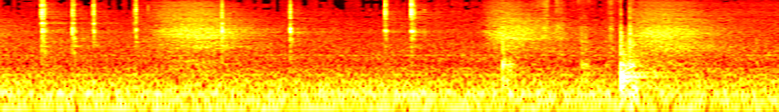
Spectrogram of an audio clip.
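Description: Steady low hum of a powered-up projector's cooling fans and light engine, with a few light clicks.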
